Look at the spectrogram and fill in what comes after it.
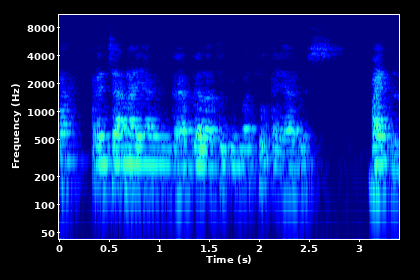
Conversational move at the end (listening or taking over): taking over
